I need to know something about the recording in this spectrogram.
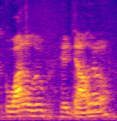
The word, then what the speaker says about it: Guadalupe Hidalgo: or comment about that treaty how do you pronounce that treaty and how does that name come up the treaty is guadalupe hidalgo and it's it's from mexico it's a region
